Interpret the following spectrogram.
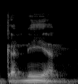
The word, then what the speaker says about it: Ghanaian: The correct way to pronounce it is Ghanaian.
